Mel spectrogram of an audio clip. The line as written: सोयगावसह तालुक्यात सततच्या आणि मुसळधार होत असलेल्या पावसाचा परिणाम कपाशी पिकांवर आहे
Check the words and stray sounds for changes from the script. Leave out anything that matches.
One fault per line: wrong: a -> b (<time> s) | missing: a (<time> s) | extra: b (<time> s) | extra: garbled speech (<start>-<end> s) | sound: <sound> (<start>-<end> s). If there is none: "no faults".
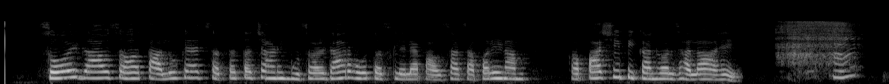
extra: झाला (6.7 s)
sound: sneeze (7.7-8.7 s)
